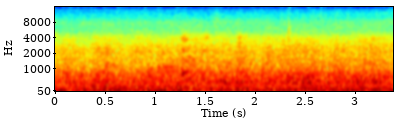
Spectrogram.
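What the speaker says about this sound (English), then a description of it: "So this is basically 34th Street, Hudson Yard, 7 train substation" Inside the 7 train subway station at 34th Street–Hudson Yards in New York City, a continuous low rumble of trains and echoing station noise fills the space, with faint voices mixed in.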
